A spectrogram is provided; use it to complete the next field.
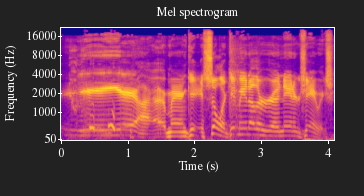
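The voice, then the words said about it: Impression of a celebrity singer's voice. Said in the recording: “Name this famous singer celebrity voice impersonated ... that's not the actual celebrity. Right. That's an impression.”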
